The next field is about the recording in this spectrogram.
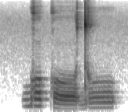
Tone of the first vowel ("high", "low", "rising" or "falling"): high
